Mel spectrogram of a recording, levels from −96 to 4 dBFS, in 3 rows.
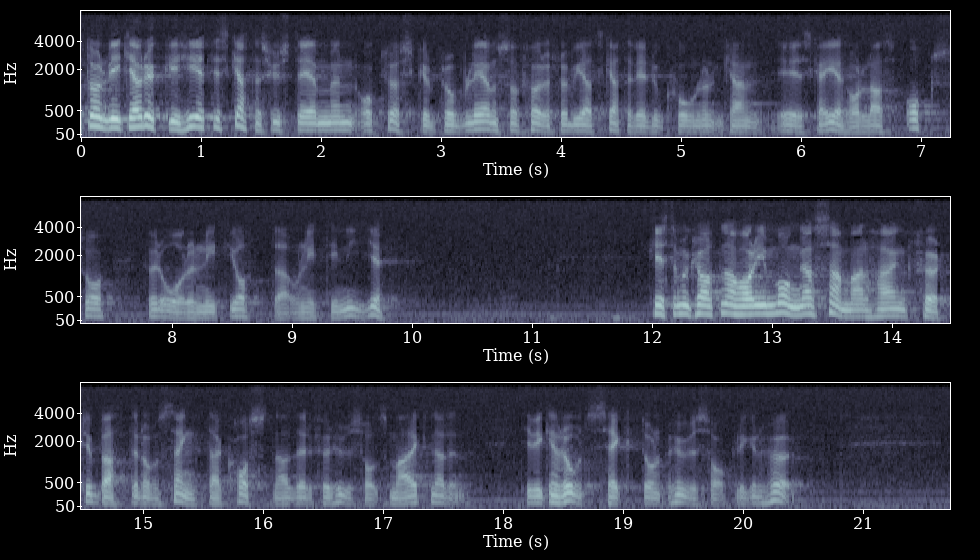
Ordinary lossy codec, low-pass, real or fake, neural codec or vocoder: none; 7.2 kHz; real; none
